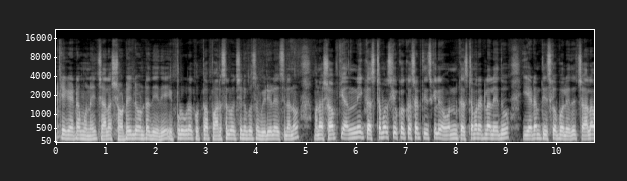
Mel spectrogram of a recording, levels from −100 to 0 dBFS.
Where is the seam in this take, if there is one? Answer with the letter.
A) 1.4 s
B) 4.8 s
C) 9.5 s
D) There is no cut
D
